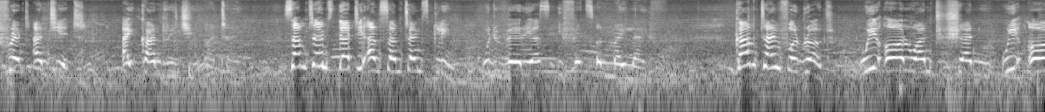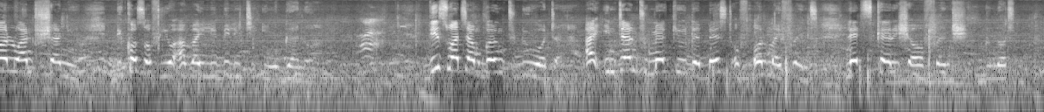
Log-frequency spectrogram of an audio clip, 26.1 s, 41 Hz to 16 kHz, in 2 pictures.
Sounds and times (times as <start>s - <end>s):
Speech: 0.0s - 8.5s, 9.2s - 26.1s.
